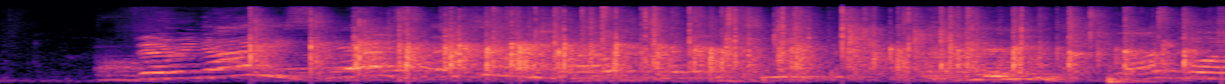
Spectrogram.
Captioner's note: applause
